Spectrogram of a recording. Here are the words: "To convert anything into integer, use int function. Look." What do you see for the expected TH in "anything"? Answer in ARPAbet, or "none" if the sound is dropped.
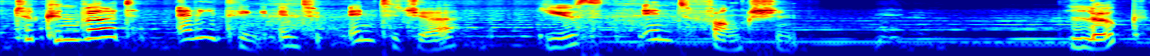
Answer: TH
